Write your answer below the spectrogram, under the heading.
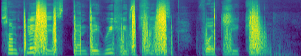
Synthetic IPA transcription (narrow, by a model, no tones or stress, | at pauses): sɔ̃mplesisdɛ̃mdeɡihidkʰis | fɔt͡ʃik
